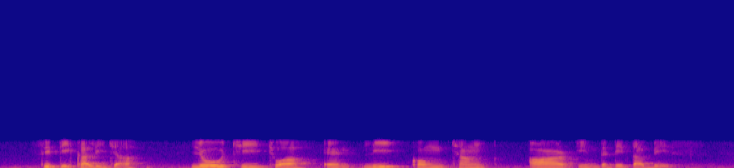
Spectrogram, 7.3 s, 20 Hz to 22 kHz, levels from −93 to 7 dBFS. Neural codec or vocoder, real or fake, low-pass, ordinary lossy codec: none; real; 3.6 kHz; Opus, 64 kbps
